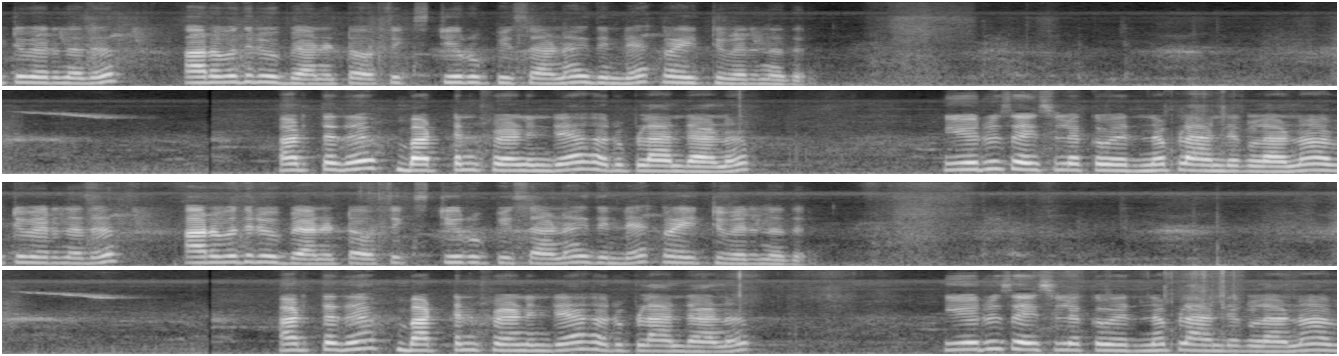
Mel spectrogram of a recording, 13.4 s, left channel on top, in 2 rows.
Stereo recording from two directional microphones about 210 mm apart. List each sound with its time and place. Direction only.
0.0 s a woman's voice: 40° left (ahead or behind)
8.0 s a woman's voice: 40° left (ahead or behind)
